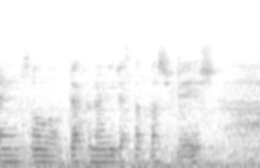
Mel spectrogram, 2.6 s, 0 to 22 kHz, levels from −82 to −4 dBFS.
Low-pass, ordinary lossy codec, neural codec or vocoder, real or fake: 7.2 kHz; none; vocoder, 22.05 kHz, 80 mel bands, WaveNeXt; fake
